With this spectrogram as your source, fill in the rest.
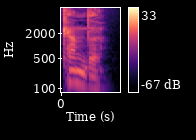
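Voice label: "candour", British English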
